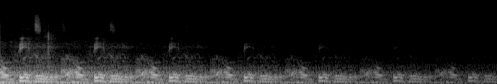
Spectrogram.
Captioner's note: words echoing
